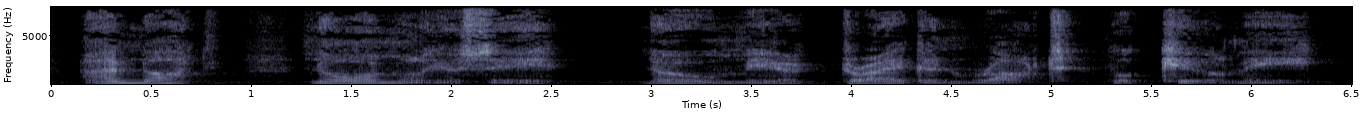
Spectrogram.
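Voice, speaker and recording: A man's growling, put-on character voice, very deep and low, at a very slow pace with long, frequent pauses and very wide pitch swings. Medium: video game. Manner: gruff, terse.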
